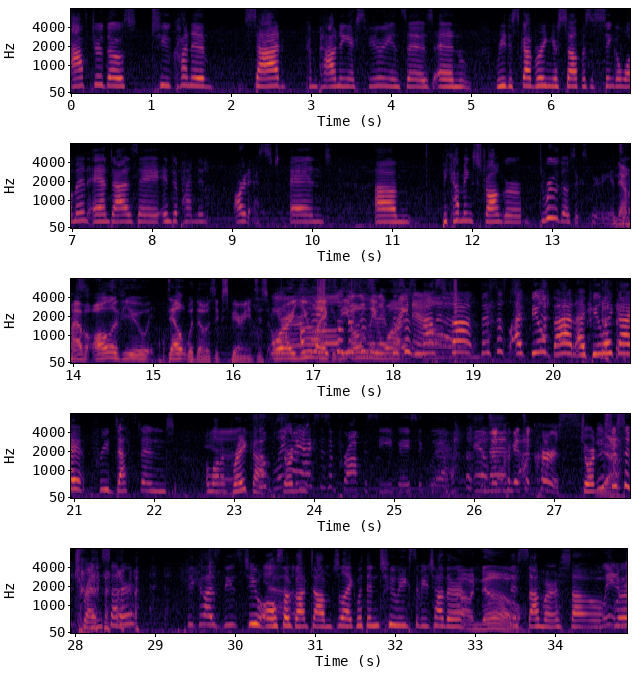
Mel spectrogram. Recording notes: The Mix is live backstage at Lollapalooza 2023! The band stopped by The Mix tent backstage at Lolla.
